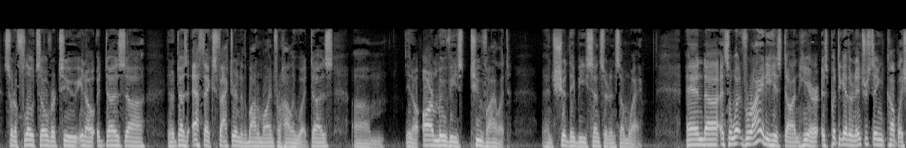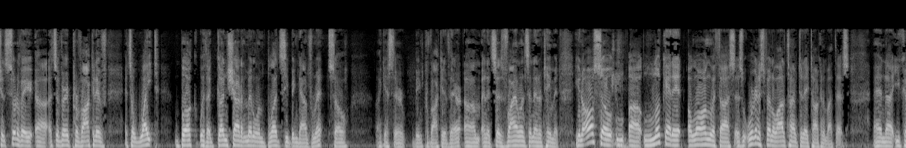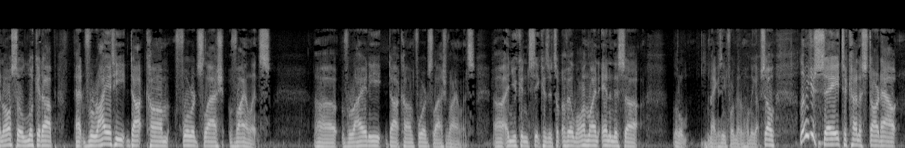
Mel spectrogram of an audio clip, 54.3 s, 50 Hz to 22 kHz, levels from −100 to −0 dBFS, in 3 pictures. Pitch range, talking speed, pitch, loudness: 105-130 Hz, 180 wpm, 120 Hz, -27 LUFS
